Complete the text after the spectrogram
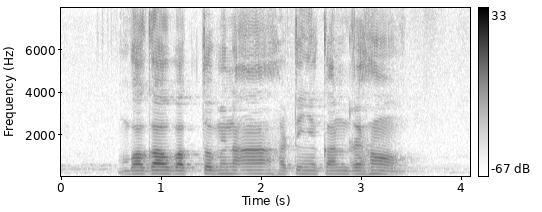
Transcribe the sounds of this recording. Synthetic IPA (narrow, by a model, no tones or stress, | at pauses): bɔɡawbakt̪ɔmɛnaʔaɦəʈiɲəkanɾɛɦɔ̃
